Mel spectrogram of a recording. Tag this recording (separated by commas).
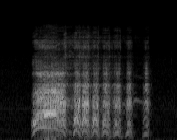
Laughter, Human voice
